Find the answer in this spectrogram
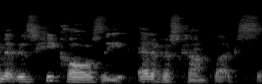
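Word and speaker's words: Oedipus: is he calls the edus complex it's spelled o e d i p s edus and um what he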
